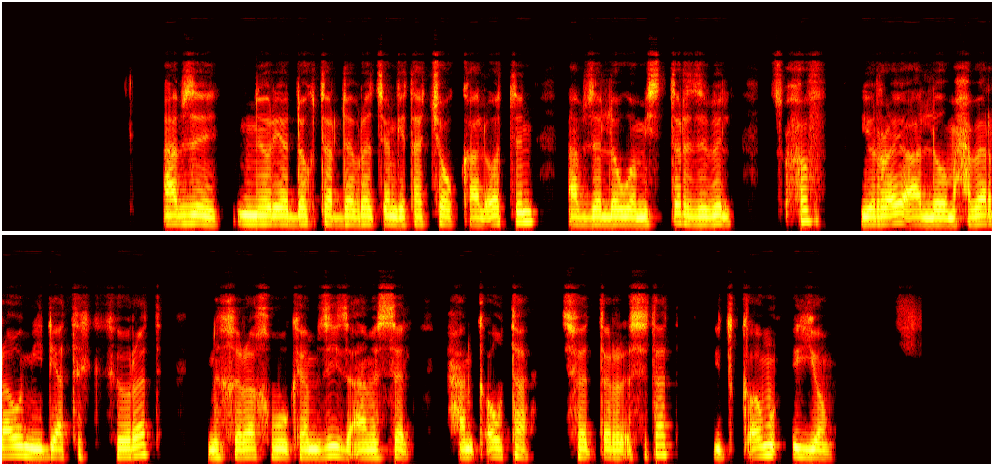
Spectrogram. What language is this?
Tigrinya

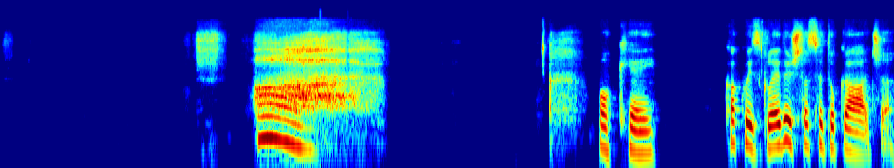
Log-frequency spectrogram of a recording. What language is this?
Croatian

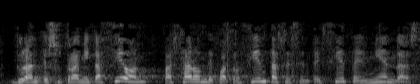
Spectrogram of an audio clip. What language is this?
Spanish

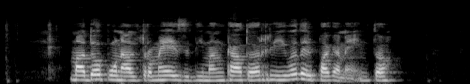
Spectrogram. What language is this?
Italian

